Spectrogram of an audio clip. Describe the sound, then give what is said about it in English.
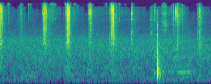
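A knife chops green onions thinly on a board, a few faint, evenly spaced taps followed by one sharper, louder chop. “This is how I'd cut green onions, okay? I cut it like that, and then I get rid of these, and then I'd go.”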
